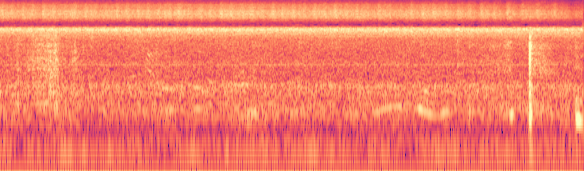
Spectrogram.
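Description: Steady high-pitched chorus of insects chirring in the evening, with faint distant voices under it. A single sharp click about five seconds in.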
